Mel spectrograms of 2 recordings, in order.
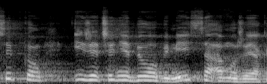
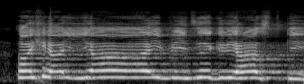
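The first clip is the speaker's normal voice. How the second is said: very high groaning moan, "ajajaj" stretched out long; 11 semitones higher than usual. Grandpa calls out from the ottoman, moaning. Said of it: "jęczał dziadek z otomany".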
